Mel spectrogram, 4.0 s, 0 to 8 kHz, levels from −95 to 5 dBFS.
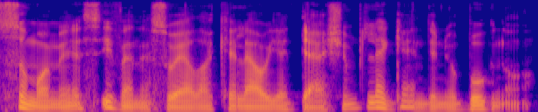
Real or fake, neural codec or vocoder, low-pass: real; none; 7.2 kHz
